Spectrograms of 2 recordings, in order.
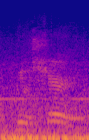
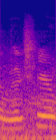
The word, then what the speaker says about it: Wilshire: Oh, hirap pronounce na Wilshire Western Wilshare Wilshare. Kinorrect ako nit Wherest pala. So ayan nandito na tayo sa Wilsher Western and ito na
